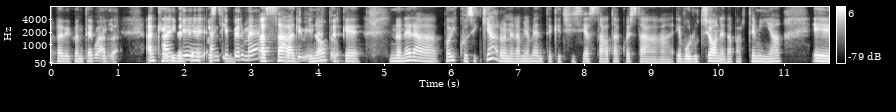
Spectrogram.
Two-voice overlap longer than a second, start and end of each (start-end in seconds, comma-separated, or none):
1.6-4.3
